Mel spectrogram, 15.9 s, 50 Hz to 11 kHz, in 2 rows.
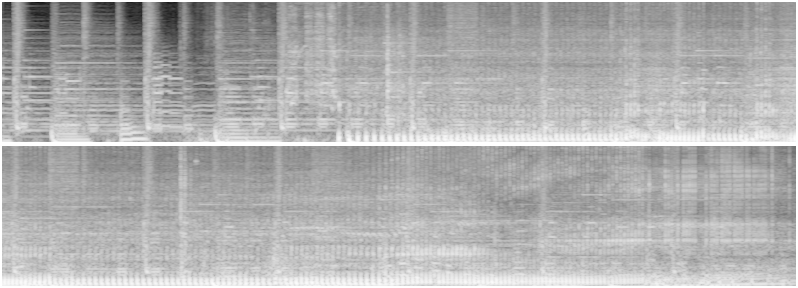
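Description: A Honda GB350S motorcycle thumps steadily and loud while being ridden on Dutch country roads, its single-cylinder engine note continuous after a few brief clatters and bumps at the start.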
